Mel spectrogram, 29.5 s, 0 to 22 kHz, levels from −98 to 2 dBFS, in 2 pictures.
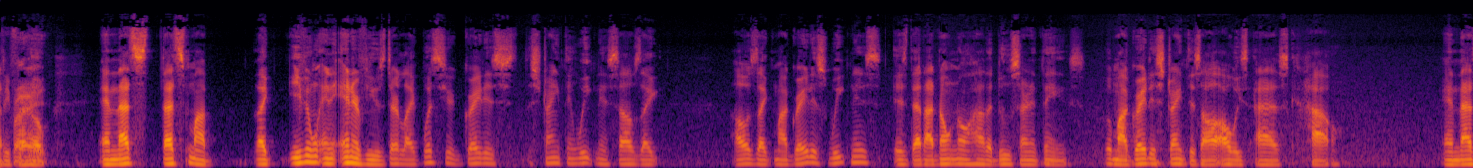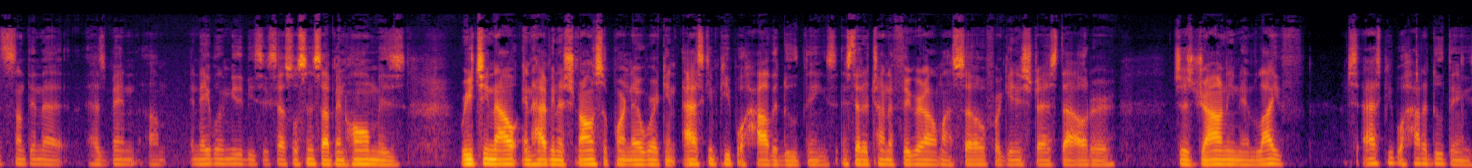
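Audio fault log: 3.67 to 12.95 s, automatic gain rising: Right after the talker shifts away from the mic around 3.5 s, the level drops by about 11 dB. The AGC reads that as a quiet input and slowly winds its gain back up by about 9 dB across those nine-odd seconds. You hear the voice creep back up, and the room noise swells right along with it, because the gain lifts everything, not just the talker.
17.62 to 21.82 s, automatic gain falling: Around 17.5 s the talker moves. The AGC decides the input is too hot and eases its gain down by about 4 dB over roughly four seconds. So the passage starts out loud and then gradually sinks, and the room noise sinks with it, since the gain change applies to the whole signal rather than to the voice alone.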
